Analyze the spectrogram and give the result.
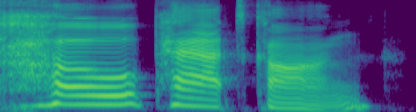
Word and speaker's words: Hopatcong: I went to high school in a small, literally nothing happens town in New Jersey called Hopatakong. And then it says, go ahead, try to pronounce it. it's Hopatcong, Hopatcong, Hopatcong.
